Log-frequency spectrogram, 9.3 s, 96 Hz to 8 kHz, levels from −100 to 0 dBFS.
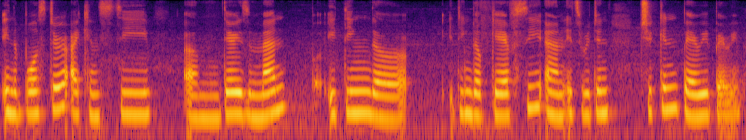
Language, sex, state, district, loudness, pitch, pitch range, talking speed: English, female, Nagaland, Dimapur, -17 LUFS, 220 Hz, 210-225 Hz, 150 wpm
